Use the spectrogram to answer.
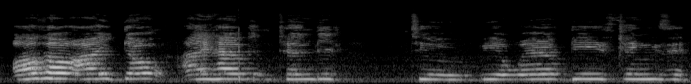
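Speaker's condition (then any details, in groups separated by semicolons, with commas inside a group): Cerebral palsy; brain injury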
